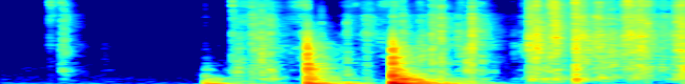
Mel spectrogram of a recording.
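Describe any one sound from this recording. Plastic wrapping crinkles and rustles as it is peeled off.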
